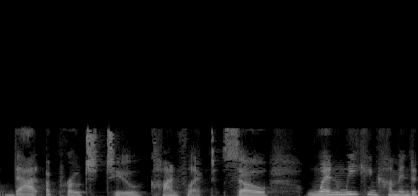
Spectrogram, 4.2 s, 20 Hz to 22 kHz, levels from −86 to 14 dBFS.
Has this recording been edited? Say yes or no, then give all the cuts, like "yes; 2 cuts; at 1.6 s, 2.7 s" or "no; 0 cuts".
no; 0 cuts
